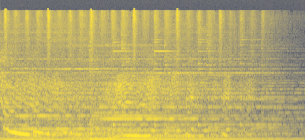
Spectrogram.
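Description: Long, low whale calls moan and glide up and down, echoing over a steady underwater rumble, with faint ticking clicks in the background and no voices.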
